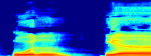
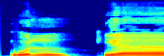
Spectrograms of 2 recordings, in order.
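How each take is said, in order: First: The L sound is cut off before ya. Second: The same.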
